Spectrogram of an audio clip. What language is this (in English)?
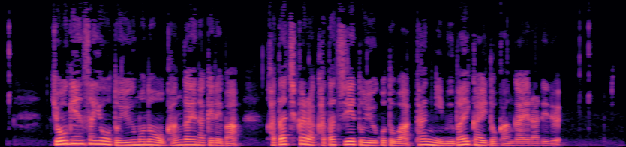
Japanese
